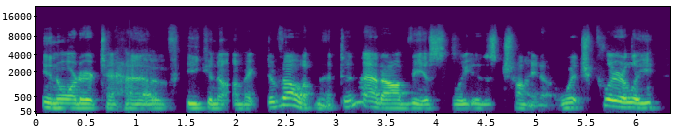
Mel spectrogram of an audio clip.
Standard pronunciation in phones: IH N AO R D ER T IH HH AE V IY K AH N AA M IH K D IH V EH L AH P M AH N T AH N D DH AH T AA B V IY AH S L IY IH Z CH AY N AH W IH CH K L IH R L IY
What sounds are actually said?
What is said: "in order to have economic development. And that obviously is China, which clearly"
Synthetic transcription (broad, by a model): IH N AO R D ER T IH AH V IY K AH N AA M IH K D IH V EH L AH P M AH N T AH N DH AH T AA B V IY AH S L IY IH Z CH AY N AH W IH CH K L IH R L IY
